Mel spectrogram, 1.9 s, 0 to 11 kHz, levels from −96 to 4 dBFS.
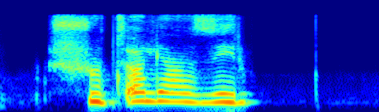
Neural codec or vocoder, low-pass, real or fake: codec, 16 kHz, 2 kbps, X-Codec, HuBERT features, trained on balanced general audio; 7.2 kHz; fake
